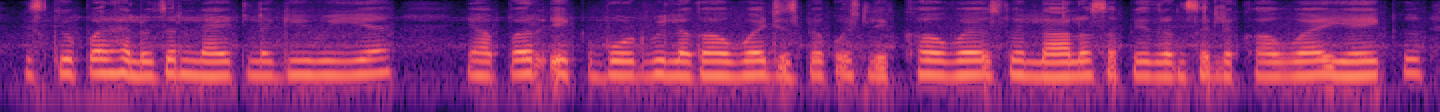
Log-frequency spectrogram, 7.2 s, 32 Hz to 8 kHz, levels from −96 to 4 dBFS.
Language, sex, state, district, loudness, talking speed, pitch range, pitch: Hindi, female, Chhattisgarh, Raigarh, -26 LUFS, 250 wpm, 190-205 Hz, 195 Hz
